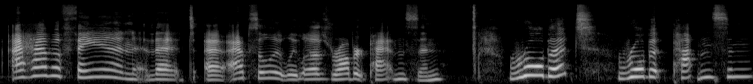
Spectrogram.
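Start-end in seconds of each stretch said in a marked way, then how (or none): 5.1-7.5 horrible, put-on, pitched-up fake British accent. Saying a celebrity's name for a fan in a horrible british accent. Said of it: "please ignore my horrible British accent".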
